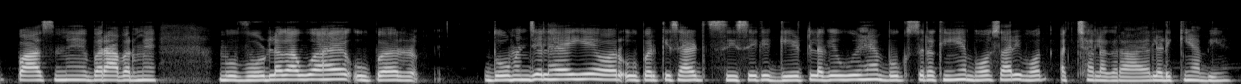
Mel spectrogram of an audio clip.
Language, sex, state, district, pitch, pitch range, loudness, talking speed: Bundeli, female, Uttar Pradesh, Budaun, 200 Hz, 195-215 Hz, -13 LUFS, 180 wpm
